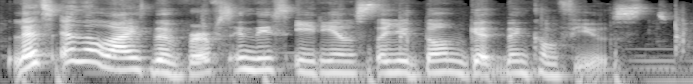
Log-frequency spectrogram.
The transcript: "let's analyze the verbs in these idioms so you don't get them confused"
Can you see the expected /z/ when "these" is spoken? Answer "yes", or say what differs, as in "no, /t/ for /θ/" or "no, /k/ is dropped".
no, /s/ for /z/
